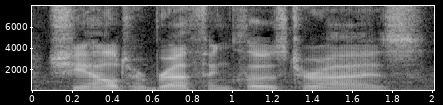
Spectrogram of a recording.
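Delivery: ordinary delivery, nothing marked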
